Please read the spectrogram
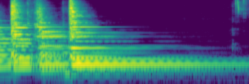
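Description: Ukulele strummed on a G major chord: a few quick strums, then the chord left ringing and slowly fading.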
